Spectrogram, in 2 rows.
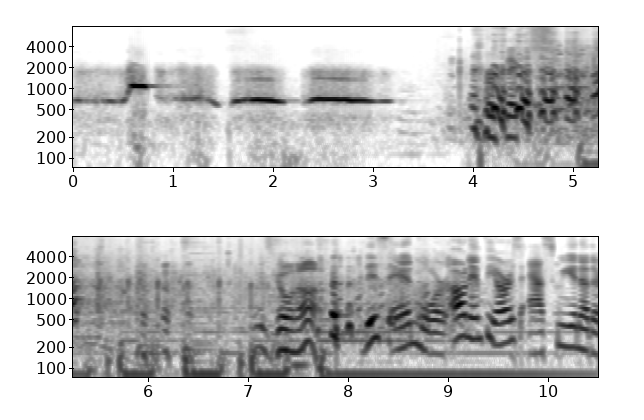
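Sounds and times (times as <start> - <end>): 
person whistling a bird call imitation: 0.5 - 3.2
laughter: 3.6 - 9.7
speech: 4.0 - 10.5.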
